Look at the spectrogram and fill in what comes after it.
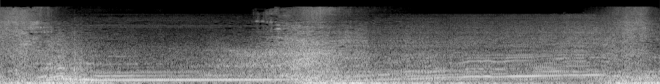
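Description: Sports car engine running at a steady note for about two seconds, then accelerating with its pitch climbing steadily. Whooshes come at the start, in the middle and near the end.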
